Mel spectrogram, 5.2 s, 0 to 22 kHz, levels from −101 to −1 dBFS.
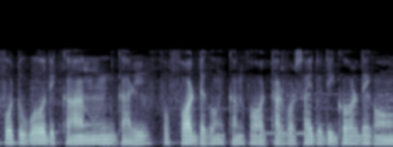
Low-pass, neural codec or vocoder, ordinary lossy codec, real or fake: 5.4 kHz; none; none; real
